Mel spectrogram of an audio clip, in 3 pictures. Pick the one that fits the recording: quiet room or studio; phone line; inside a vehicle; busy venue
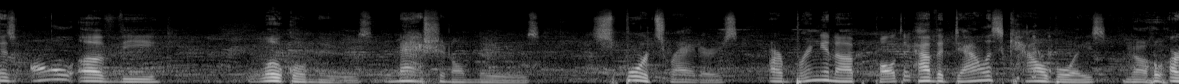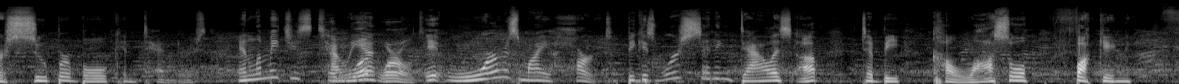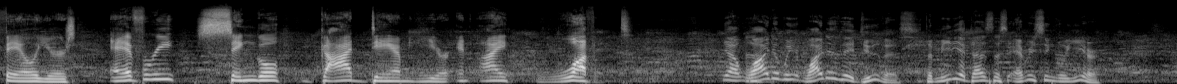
busy venue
